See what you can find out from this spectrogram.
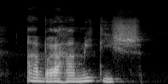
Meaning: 1. Abrahamic 2. relating to Abraham
- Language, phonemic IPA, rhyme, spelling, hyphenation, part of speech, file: Dutch, /ˌaː.braː.ɦɑˈmi.tis/, -itis, abrahamitisch, abra‧ha‧mi‧tisch, adjective, Nl-abrahamitisch.ogg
